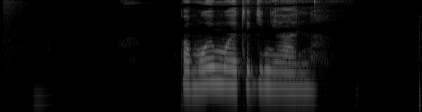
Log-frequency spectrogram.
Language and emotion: Russian, neutral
